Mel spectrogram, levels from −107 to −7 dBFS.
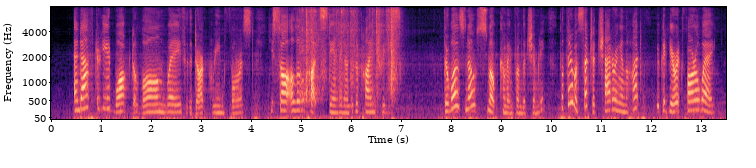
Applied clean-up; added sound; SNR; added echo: neural separator model SepFormer DNS4.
